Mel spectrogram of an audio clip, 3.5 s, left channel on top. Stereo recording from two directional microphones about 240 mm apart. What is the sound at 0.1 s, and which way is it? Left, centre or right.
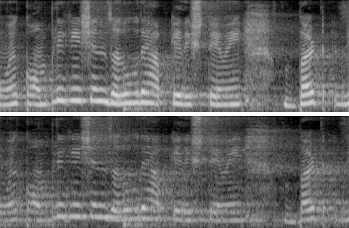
A woman's voice, left.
